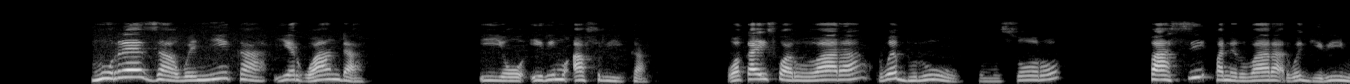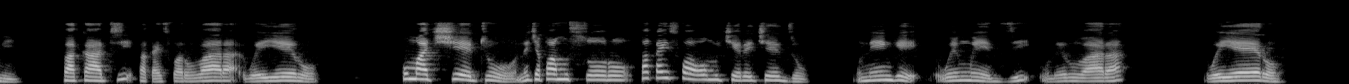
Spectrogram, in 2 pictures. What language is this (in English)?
Shona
